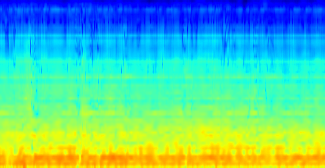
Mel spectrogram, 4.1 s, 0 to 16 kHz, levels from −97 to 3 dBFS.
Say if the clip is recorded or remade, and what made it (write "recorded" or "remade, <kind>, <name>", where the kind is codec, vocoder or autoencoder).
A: remade, vocoder, BigVGAN v2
